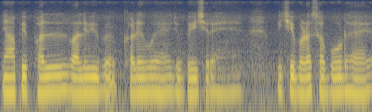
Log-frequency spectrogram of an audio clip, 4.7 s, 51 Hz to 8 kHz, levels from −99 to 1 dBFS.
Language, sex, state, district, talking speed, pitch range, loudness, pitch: Hindi, male, Chhattisgarh, Rajnandgaon, 220 wpm, 120-130 Hz, -16 LUFS, 125 Hz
